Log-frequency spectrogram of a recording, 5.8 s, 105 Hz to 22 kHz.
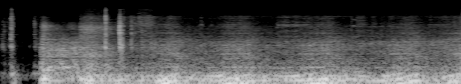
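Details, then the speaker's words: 1975 Lada 1500 (VAZ 2103), under 70,000 km, cold start after six months standing, pedal pumped first: brief crank, catches immediately and settles into steady, even cold idle with light blip; starts healthy. "Dívejte, po půl roce jsme chytli na první dobrou studený ruský odchov."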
